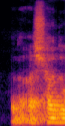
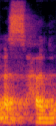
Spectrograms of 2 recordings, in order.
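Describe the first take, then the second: First: The consonant after the first a is sh. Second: The consonant after the first a is s. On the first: The speaker calls it right. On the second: The speaker calls it wrong.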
